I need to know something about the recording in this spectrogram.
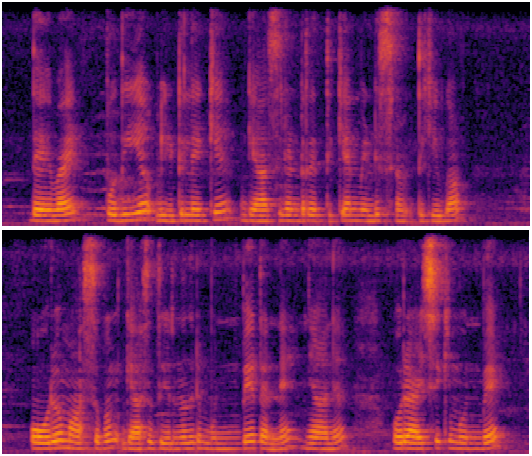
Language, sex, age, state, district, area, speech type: Malayalam, female, 18-30, Kerala, Thiruvananthapuram, rural, spontaneous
